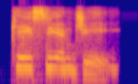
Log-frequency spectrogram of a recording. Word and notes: KCMG: Indian

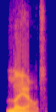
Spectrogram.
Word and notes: layout: British English

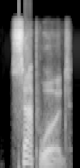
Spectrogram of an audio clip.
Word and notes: sapwood: British English

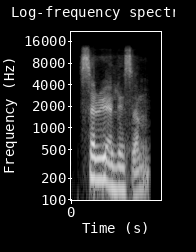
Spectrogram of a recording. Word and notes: surrealism: Indian

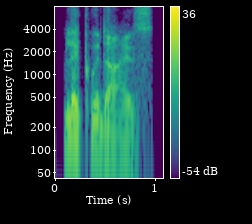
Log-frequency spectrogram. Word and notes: liquidize: British English

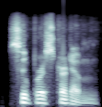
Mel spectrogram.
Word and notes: superstratum: American English

